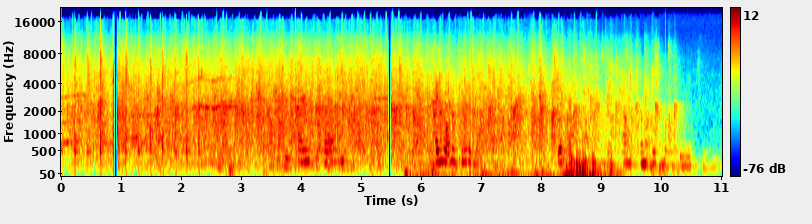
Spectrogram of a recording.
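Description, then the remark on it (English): A crowd applauds steadily for about ten seconds, a dense wash of many hands clapping, with some murmured voices and a few whoops underneath before it fades out, applauding Counterspin and the team at an event in Nelson. “But a huge round of applause for Counterspin and the team.”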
